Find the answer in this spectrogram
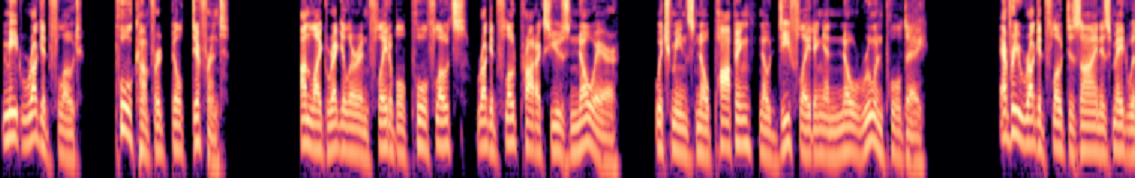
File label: male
